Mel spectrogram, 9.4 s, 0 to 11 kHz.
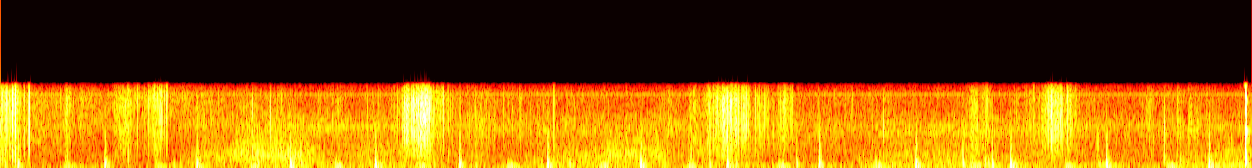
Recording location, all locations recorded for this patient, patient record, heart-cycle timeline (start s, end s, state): aortic valve (AV)
aortic valve (AV)+pulmonary valve (PV)+tricuspid valve (TV)+mitral valve (MV)
#Age: Child
#Sex: Female
#Height: 116.0 cm
#Weight: 19.4 kg
#Pregnancy status: False
#Murmur: Present
#Murmur locations: tricuspid valve (TV)
#Most audible location: tricuspid valve (TV)
#Systolic murmur timing: Early-systolic
#Systolic murmur shape: Plateau
#Systolic murmur grading: I/VI
#Systolic murmur pitch: Low
#Systolic murmur quality: Blowing
#Diastolic murmur timing: nan
#Diastolic murmur shape: nan
#Diastolic murmur grading: nan
#Diastolic murmur pitch: nan
#Diastolic murmur quality: nan
#Outcome: Abnormal
#Campaign: 2015 screening campaign
0.00	1.86	unannotated
1.86	2.00	S1
2.00	2.12	systole
2.12	2.28	S2
2.28	2.50	diastole
2.50	2.60	S1
2.60	2.76	systole
2.76	2.90	S2
2.90	3.14	diastole
3.14	3.26	S1
3.26	3.40	systole
3.40	3.54	S2
3.54	3.78	diastole
3.78	3.90	S1
3.90	4.06	systole
4.06	4.22	S2
4.22	4.50	diastole
4.50	4.62	S1
4.62	4.74	systole
4.74	4.90	S2
4.90	5.16	diastole
5.16	5.26	S1
5.26	5.42	systole
5.42	5.56	S2
5.56	5.84	diastole
5.84	5.94	S1
5.94	6.10	systole
6.10	6.24	S2
6.24	6.56	diastole
6.56	6.68	S1
6.68	6.84	systole
6.84	6.98	S2
6.98	7.26	diastole
7.26	7.42	S1
7.42	7.54	systole
7.54	7.70	S2
7.70	7.98	diastole
7.98	8.08	S1
8.08	8.24	systole
8.24	8.40	S2
8.40	8.73	diastole
8.73	8.86	S1
8.86	9.04	systole
9.04	9.15	S2
9.15	9.39	unannotated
